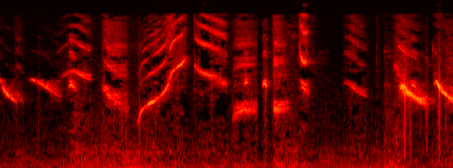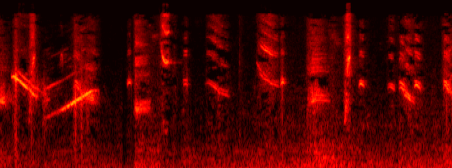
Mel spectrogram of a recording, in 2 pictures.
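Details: Green-winged saltator (trinca-ferro) singing at length, used to warm up cold birds and to train young ones: loud clear whistled phrases of rising and falling slurs, some steep upward sweeps, delivered in bursts separated by short pauses.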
